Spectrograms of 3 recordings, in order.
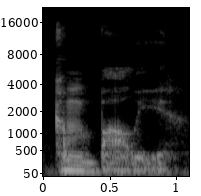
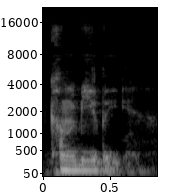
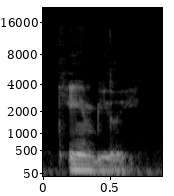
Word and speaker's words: Kambili: This is basically the life of Kambali. Nope, not Kambali. It's because it's Kambili. Kambili. Because the pronunciation is on the first syllable. Kambili.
